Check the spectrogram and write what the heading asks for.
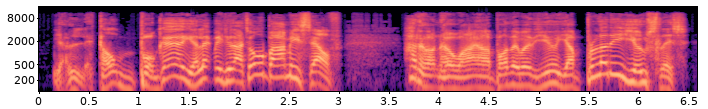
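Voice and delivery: high, loud enraged yell; furious farmer. Acted. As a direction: roar it at the useless farmhand. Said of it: "glared up at him with frustrated rage".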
